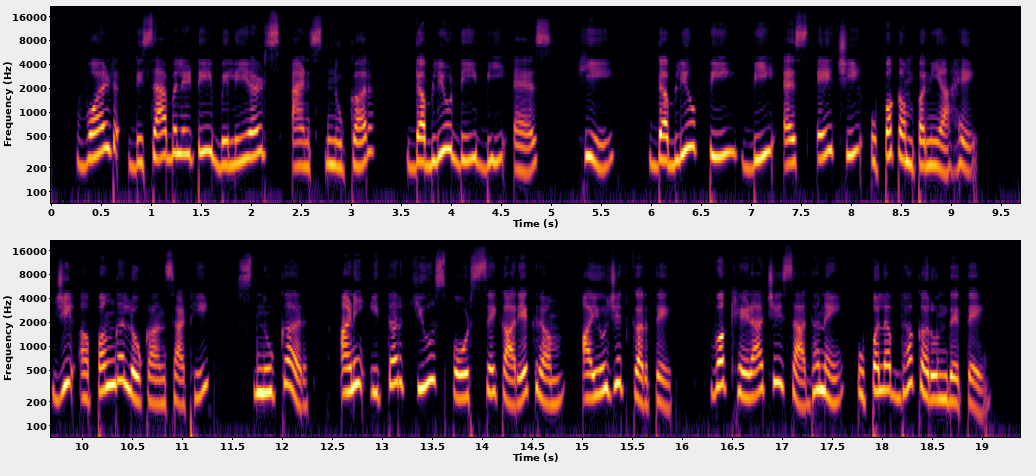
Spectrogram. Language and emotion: Marathi, neutral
